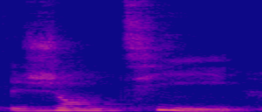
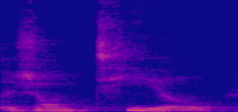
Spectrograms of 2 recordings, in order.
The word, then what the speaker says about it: gentil: for nice or kind its gentil not Jean teal we simply say e for the I in the L here are a few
